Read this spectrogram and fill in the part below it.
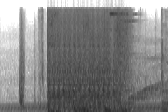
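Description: A rifle fires in a rapid burst of loud shots.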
